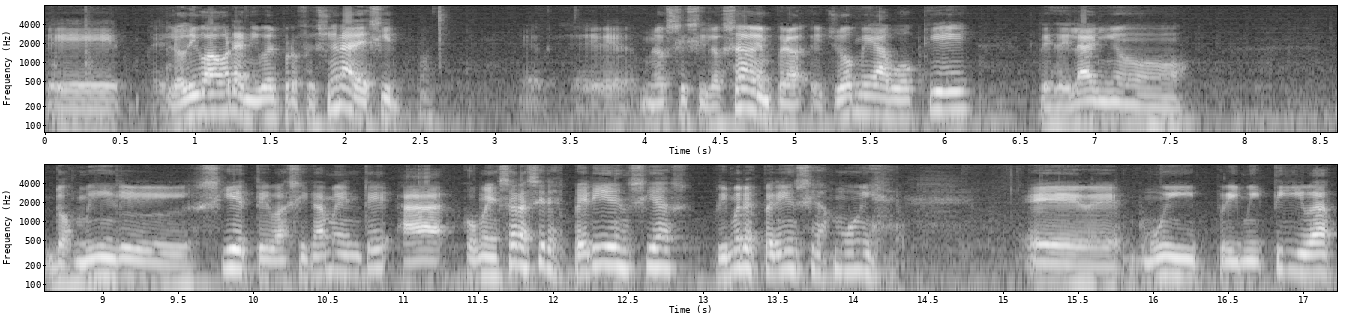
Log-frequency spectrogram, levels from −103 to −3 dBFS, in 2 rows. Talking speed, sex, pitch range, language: 120 wpm, male, 110-150 Hz, Spanish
